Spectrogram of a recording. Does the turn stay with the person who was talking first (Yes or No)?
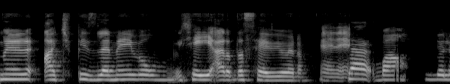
Yes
